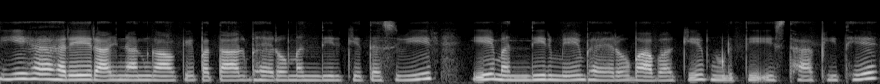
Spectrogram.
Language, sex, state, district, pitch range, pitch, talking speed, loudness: Chhattisgarhi, female, Chhattisgarh, Rajnandgaon, 195-215 Hz, 200 Hz, 130 wpm, -18 LUFS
